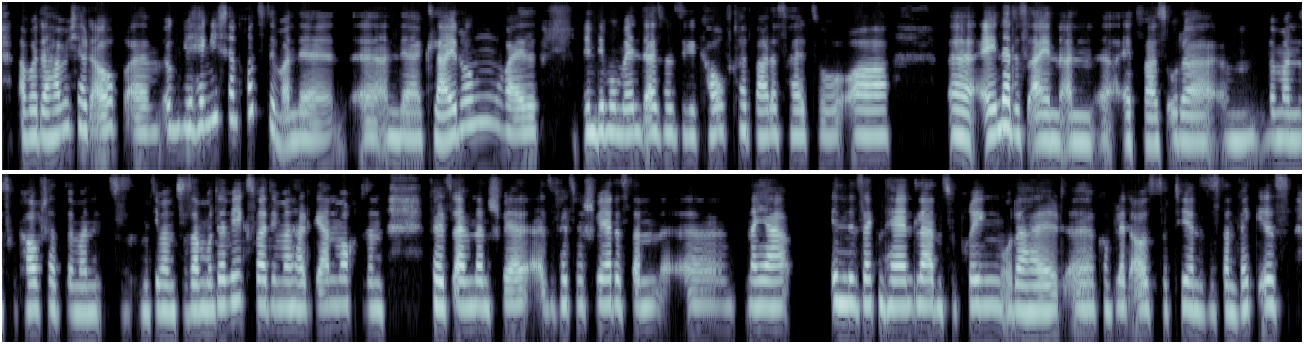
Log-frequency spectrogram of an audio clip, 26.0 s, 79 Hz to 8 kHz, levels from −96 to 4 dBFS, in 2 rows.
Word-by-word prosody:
aber 205 0 +1
da 195 -1 +3
habe 210 +4 +2
ich 255 +1 -9
halt 245 - +1
auch, 260 -2 +3
ähm 115 0 -2
irgendwie 250 +1 -1
hänge 265 +6 +1
ich 335 - -5
dann 320 -2 0
trotzdem 390 - -2
an 185 - -1
der 95 - -2 0.2
äh, 100 - -2
an 195 - -2
der 200 -1 -1
Kleidung, 260 +10 +2
weil 115 +1 +2 0.4
in 225 +1 +3
dem 230 0 +3
Moment, 220 0 +1
als 225 -1 +4
man 220 0 -2
sie 205 0 -12
gekauft 210 +2 -2
hat, 230 -2 -3
war 205 0 +3
das 215 0 -5
halt 205 -1 -2
so, 105 0 -8
oh, 205 0 +5 0.6
äh, 205 -3 +5
erinnert 225 +4 +8
das 210 - -4
einen 185 -1 +4
an, 175 0 -2
äh, - - -6 0.2
etwas 175 -1 -2
oder 185 -2 -1
ähm, 185 0 -5
wenn 195 - -5
man 190 -1 -1
das 185 - -10
gekauft 200 +2 0
hat, 195 -2 -3
wenn 195 - -7
man 185 0 -3
z 180 +1 -21
mit 185 0 -8
jemandem 195 -1 0
zusammen 195 +2 +1
unterwegs 230 +4 0
war, 220 -1 +6
den 215 -1 -7
man 210 0 +1
halt 200 0 -1
gern - - 0
mochte, 225 -2 -2
dann 205 -2 -5 0.4
fällt's 210 -3 +3
einem 215 0 +6
dann 215 -1 +2
schwer 115 - -1
also, 205 - -8
fällt 220 +2 -3
es 225 - -24
mir 220 - -7
schwer, 225 +1 +2
das 220 -2 -3
dann, 215 +1 -4 0.3
äh, 110 - -7 0.2
na 215 - +1
ja, 215 0 +4 0.4
in 235 -1 +3
den 230 -1 +2
Secondhandladen 220 0 +3
zu 200 -1 -16
bringen 220 +1 -1
oder 195 -2 +1
halt, 100 - +1
äh, 200 0 -3
komplett 200 +1 -6
aussortieren, 200 +1 -2
dass 185 0 -11
es 185 - -14
dann 190 -3 -3
weg 205 +1 -3
ist. 220 -1 -1
205 Hz, 205 wpm, -23 LUFS, 190-220 Hz, 0.6 s, erinnert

